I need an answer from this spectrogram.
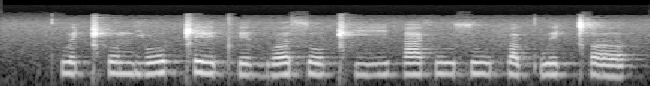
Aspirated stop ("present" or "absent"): present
